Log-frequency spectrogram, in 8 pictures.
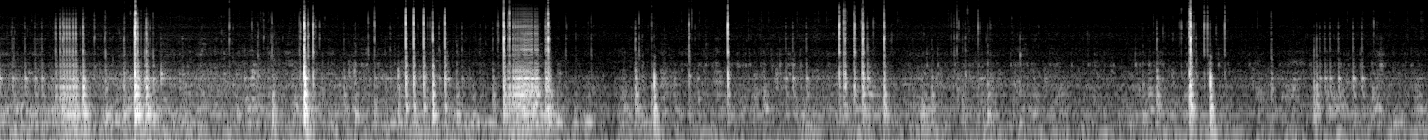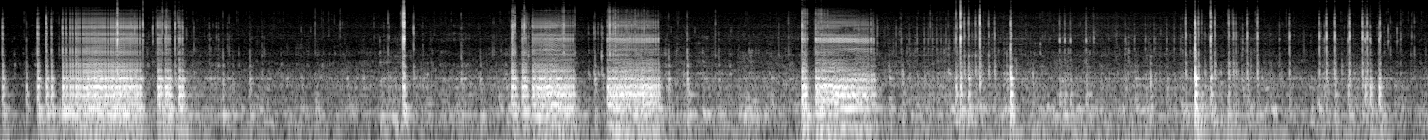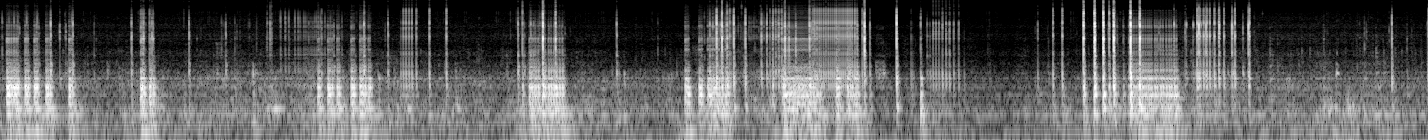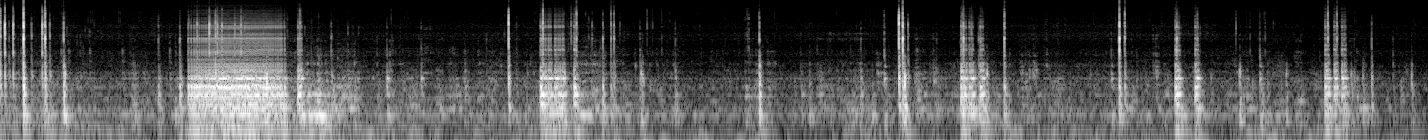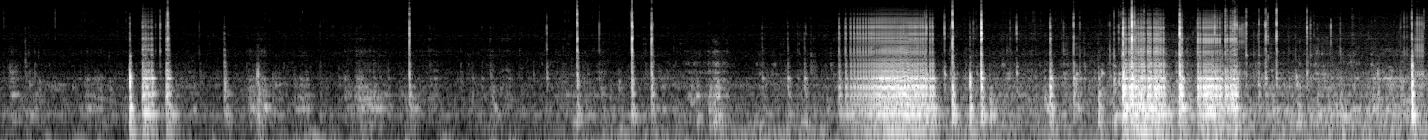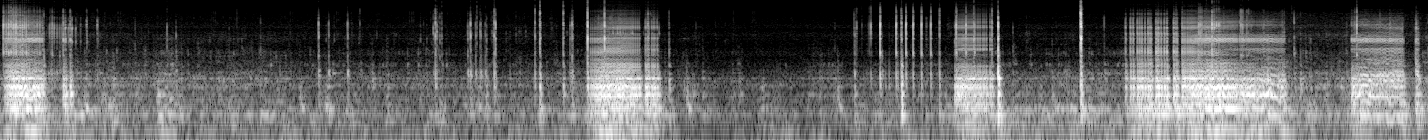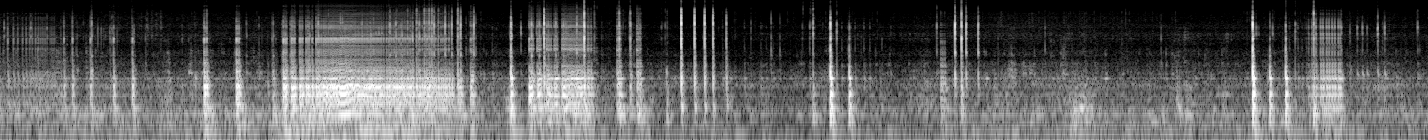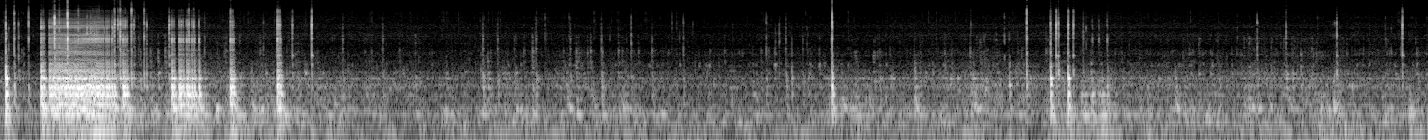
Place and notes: Tree in a wind. The recording is in two parts: the first his made with usual microphones, the second - with contact mics. It shows what processes and tensions happen in the tree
